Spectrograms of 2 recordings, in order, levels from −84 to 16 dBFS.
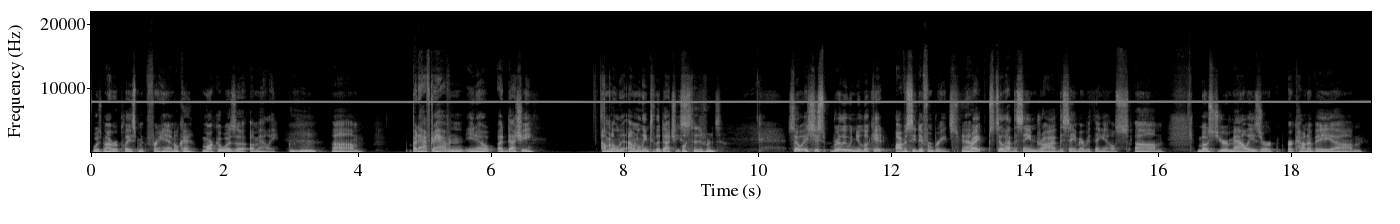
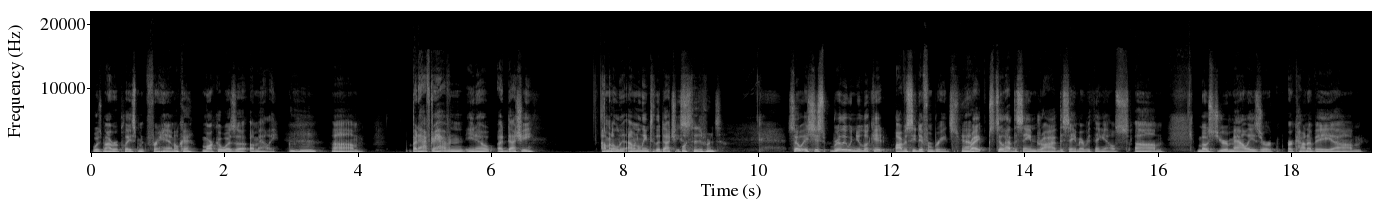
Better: second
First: high-pitched whine; loud; throughout; 8 kHz, 10 dB below the speech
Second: none

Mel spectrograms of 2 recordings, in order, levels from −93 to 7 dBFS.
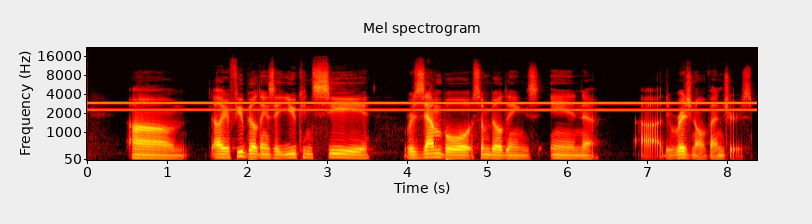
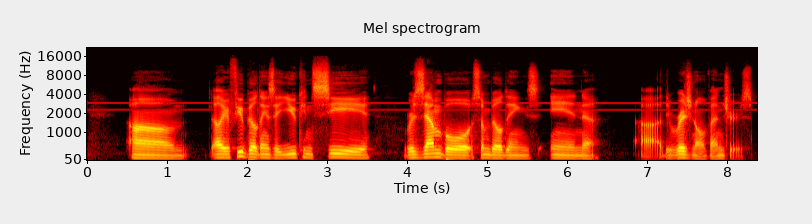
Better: second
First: high-pitched whine; loud; throughout; 3 kHz, 6 dB below the speech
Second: high-pitched whine; faint; throughout; 3 kHz, 30 dB below the speech

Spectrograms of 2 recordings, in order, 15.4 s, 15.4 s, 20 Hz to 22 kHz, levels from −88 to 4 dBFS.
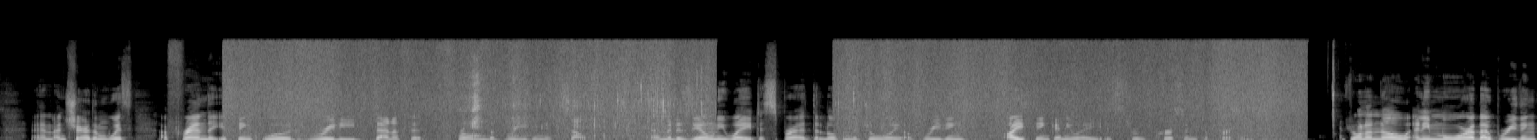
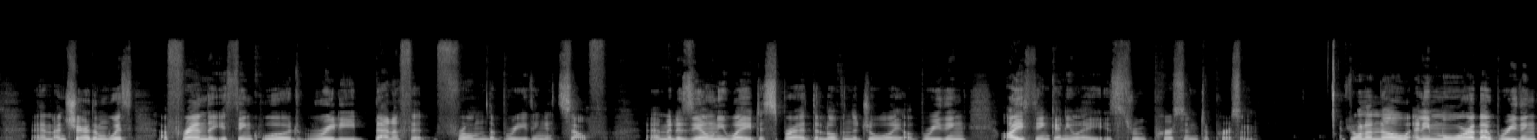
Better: second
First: hiss; loud; from 2 to 7 s and from 8.5 to 13 s; 6 dB below the speech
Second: none

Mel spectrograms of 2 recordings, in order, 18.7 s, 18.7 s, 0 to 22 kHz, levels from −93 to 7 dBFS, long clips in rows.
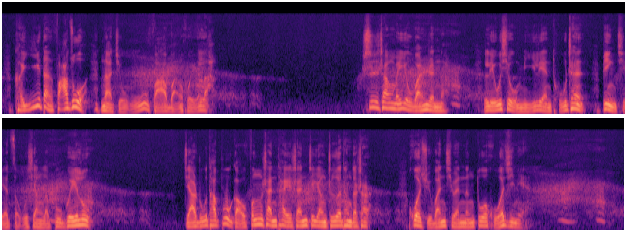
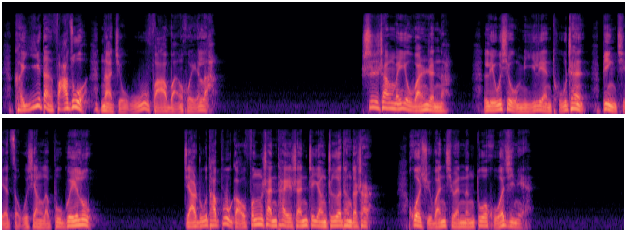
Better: second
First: hiss; noticeable; throughout; 15 dB below the speech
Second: none

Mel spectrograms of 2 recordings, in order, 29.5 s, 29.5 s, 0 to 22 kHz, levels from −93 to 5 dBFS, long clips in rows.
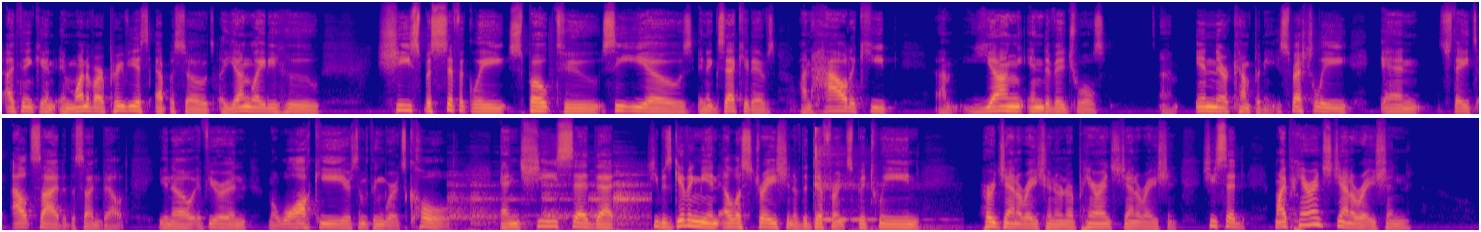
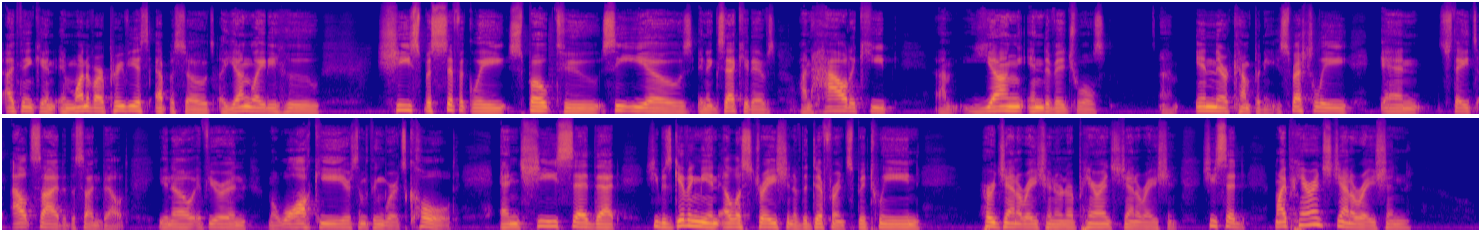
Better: second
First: clattering dishes; noticeable; from 19 to 21 s and at 23 s; peak 4 dB below the speech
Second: none

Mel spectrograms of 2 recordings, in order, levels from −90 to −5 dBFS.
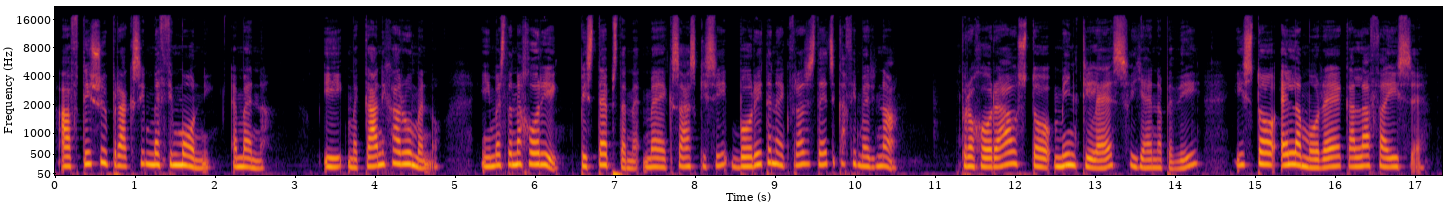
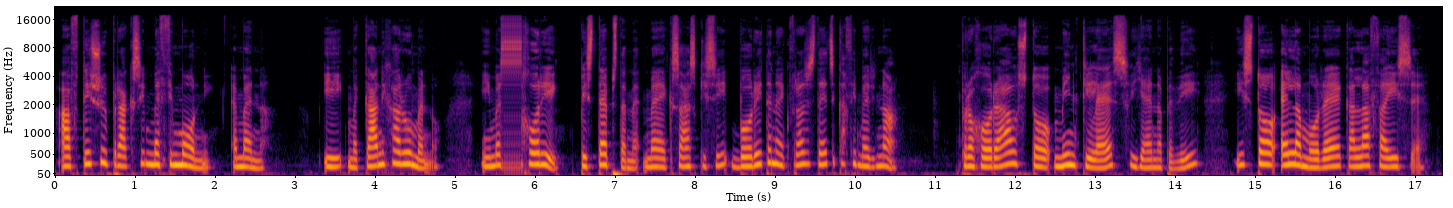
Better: first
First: none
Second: audio freezing; at 5.5 s

